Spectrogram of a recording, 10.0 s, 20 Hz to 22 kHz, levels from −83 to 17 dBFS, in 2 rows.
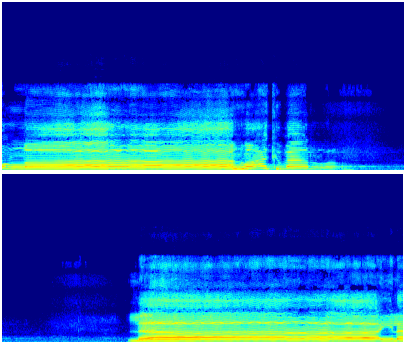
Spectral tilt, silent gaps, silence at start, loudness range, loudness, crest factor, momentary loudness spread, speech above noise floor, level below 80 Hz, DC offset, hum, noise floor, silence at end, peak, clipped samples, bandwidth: -3.5 dB/octave; none; 0 s; 12 LU; -16 LUFS; 14 dB; 9 LU; 40 dB; -64 dBFS; under 0.1%; none; -56 dBFS; 0 s; -4 dBFS; under 0.1%; 12 kHz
